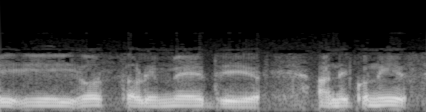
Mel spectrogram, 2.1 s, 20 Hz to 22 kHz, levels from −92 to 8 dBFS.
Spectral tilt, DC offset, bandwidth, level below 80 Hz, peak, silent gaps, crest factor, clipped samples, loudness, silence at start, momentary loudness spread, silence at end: -7 dB/octave; under 0.1%; 3.8 kHz; -50 dBFS; -2 dBFS; none; 12 dB; under 0.1%; -13 LUFS; 0 s; 4 LU; 0 s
